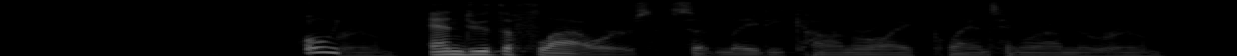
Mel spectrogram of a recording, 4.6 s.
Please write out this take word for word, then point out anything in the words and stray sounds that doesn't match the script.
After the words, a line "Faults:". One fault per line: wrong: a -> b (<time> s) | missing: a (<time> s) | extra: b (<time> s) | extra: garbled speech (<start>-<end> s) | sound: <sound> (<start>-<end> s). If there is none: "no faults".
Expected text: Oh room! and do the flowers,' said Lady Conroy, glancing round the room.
Oh room! and do the flowers,' said Lady Conroy, glancing round the room.
Faults:
no faults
